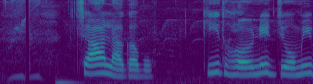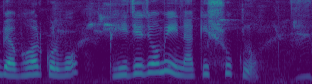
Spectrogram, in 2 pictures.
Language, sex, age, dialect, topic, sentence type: Bengali, female, 18-24, Rajbangshi, agriculture, question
